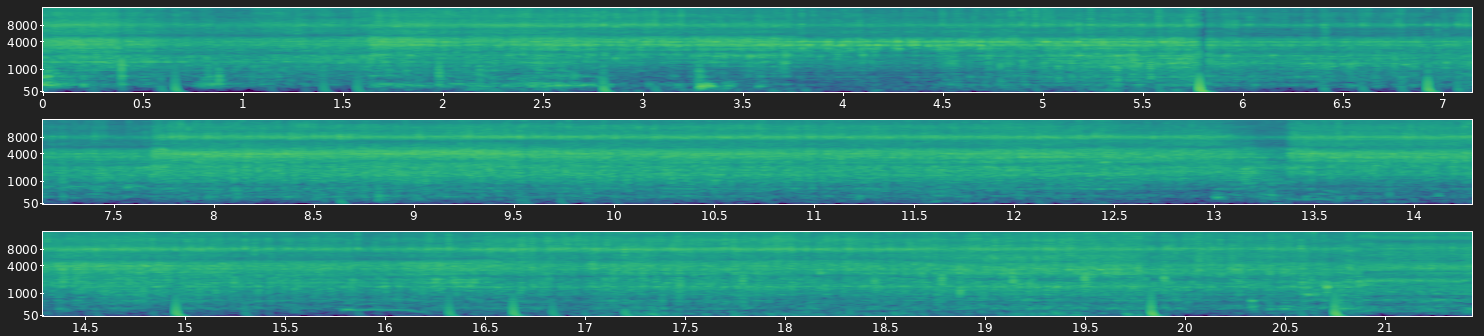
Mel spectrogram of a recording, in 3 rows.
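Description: Shallots, dried red chillies and curry leaves sizzling steadily in hot oil in a large aluminium pot, with a metal spatula clicking and scraping against the pot as they are stirred. The sizzle grows louder about 2 s and 8 s in.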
